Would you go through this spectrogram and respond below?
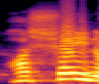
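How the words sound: The two words are run together quickly. The speaker calls it wrong.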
